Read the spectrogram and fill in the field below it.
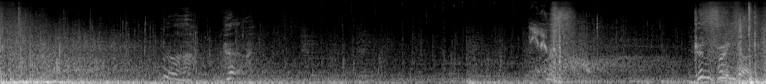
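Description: Confringo blasting spells burst in a Hogwarts Legacy battle: booming, whooshing explosions at the start, near 5.5 seconds and again near 7 seconds, over a continuous low rumble of combat, with a voice calling out between the blasts.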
